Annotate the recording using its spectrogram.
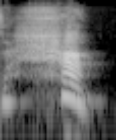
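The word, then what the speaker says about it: ح: The sound of ha comes from the middle part of throat. We don't say it as the English sound ha, as in house. We say it as ha, from the middle throat.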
